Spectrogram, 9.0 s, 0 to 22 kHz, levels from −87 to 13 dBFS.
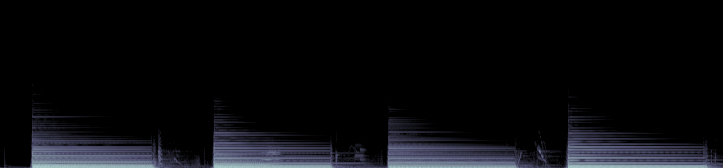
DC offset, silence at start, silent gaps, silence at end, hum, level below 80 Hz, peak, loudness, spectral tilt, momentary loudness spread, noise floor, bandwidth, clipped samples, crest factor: under 0.1%; 0.4 s; none; 0.15 s; none; -40 dBFS; -2 dBFS; -20 LUFS; -11 dB/octave; 11 LU; -59 dBFS; 4.9 kHz; under 0.1%; 18 dB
